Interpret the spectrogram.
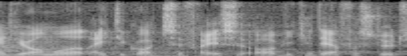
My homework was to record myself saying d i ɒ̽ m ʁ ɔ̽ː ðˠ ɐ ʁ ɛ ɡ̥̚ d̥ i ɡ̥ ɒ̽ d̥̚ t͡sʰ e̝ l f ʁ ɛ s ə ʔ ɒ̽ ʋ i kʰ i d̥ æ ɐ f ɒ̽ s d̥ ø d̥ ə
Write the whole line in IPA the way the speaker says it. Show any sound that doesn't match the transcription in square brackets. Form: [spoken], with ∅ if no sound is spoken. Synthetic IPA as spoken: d i ɒ̽ m ʁ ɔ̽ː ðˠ ɐ ʁ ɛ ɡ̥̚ d̥ i ɡ̥ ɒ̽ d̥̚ t͡sʰ e̝ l f ʁ ɛ s ə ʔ ɒ̽ ʋ i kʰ [æ] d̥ æ ɐ f ɒ̽ s d̥ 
